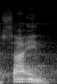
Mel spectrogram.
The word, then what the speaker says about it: sine: 빗변분의 높이라고 써지는 이 부분을 앞으로는 뭐라고 정의할 거냐면, 원래는 SINE, 사인이라고 읽어요. 사인. 근데 세 글자만 떼면 무슨 씬처럼 보이는데 사인의 줄임말이에요.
